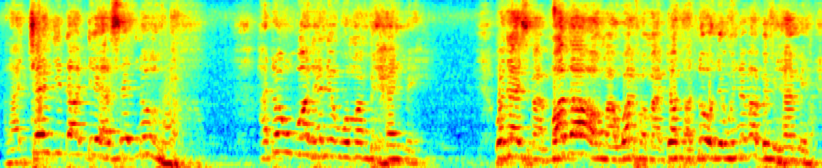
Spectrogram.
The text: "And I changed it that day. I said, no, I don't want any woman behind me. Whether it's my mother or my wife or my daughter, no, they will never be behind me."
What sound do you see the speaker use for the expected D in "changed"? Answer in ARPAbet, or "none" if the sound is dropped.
none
